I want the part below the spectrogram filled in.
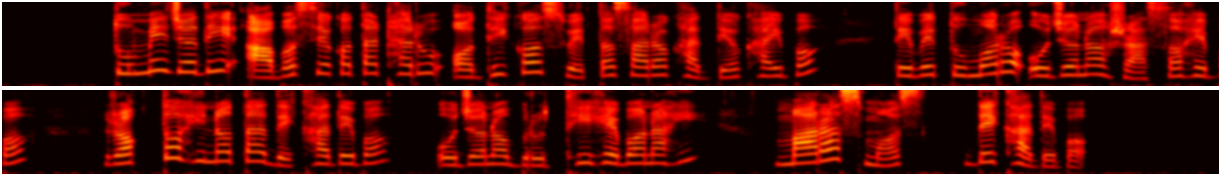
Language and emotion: Odia, neutral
